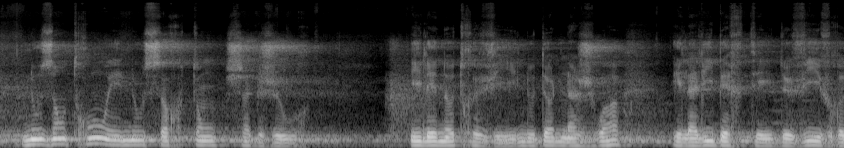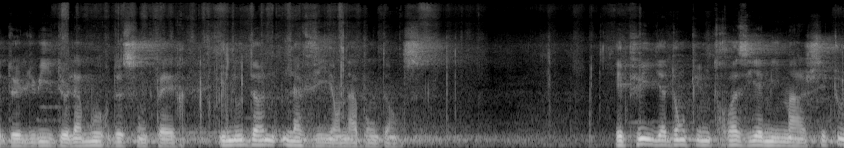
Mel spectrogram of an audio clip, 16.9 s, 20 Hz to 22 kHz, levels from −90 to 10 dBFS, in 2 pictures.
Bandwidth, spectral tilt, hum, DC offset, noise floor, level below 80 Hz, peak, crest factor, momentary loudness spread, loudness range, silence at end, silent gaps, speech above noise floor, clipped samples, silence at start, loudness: 19.5 kHz; -6 dB/octave; none; under 0.1%; -46 dBFS; -52 dBFS; -4 dBFS; 16 dB; 12 LU; 4 LU; 0 s; none; 27 dB; under 0.1%; 0 s; -19 LUFS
